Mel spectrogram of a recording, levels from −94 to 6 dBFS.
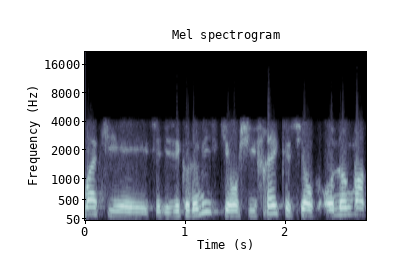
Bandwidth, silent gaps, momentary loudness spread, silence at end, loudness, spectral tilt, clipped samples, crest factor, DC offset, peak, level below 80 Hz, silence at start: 4.4 kHz; none; 4 LU; 0 s; -18 LUFS; -9 dB/octave; under 0.1%; 14 dB; under 0.1%; -4 dBFS; -64 dBFS; 0 s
